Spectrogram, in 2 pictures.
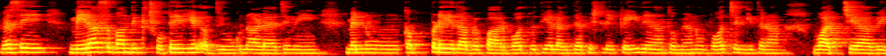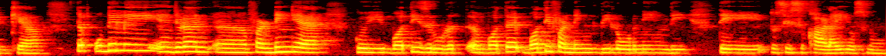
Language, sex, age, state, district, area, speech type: Punjabi, female, 45-60, Punjab, Mansa, urban, spontaneous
